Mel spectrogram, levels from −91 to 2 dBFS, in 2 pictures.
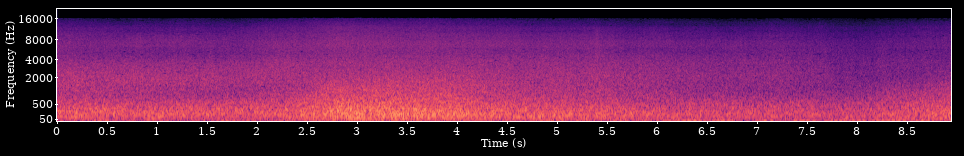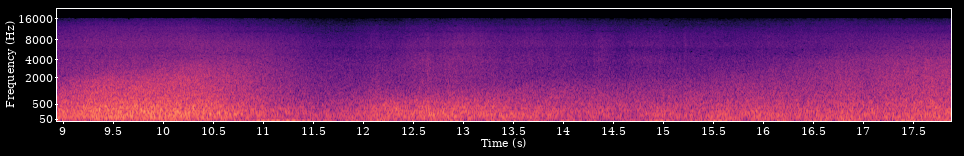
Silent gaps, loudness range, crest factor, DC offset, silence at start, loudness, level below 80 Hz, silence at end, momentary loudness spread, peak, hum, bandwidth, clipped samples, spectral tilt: none; 9 LU; 18 dB; under 0.1%; 0 s; -27 LUFS; -40 dBFS; 0 s; 12 LU; -8 dBFS; none; 16.5 kHz; under 0.1%; -5 dB/octave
